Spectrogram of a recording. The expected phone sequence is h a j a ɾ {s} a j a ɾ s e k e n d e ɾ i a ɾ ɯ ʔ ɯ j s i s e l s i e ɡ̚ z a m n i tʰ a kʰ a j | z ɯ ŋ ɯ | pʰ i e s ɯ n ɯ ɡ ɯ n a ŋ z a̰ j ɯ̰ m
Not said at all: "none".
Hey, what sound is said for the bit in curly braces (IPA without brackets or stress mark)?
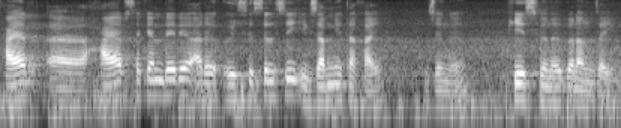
h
